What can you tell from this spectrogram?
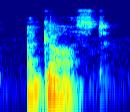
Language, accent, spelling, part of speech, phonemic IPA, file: English, Southern England, aghast, adjective, /əˈɡɑːst/, LL-Q1860 (eng)-aghast.wav
- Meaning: Terrified; struck with amazement; showing signs of terror or horror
